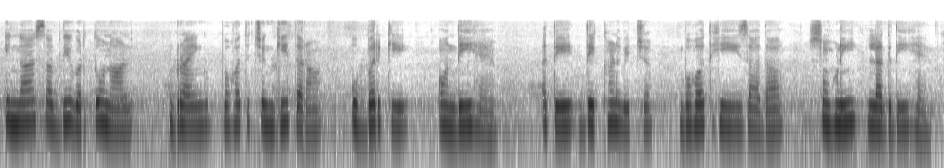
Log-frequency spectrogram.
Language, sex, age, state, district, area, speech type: Punjabi, female, 30-45, Punjab, Sangrur, rural, spontaneous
